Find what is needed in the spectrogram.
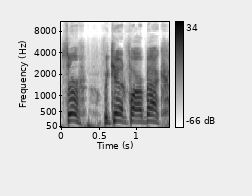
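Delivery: scared, fearful, very high-pitched voice. Reading a story where a caller reports they cannot fire back: fearful tone. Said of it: "a man with a fearful tone said".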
